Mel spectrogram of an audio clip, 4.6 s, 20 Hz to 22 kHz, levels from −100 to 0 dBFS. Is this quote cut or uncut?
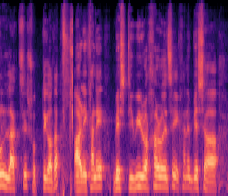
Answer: uncut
